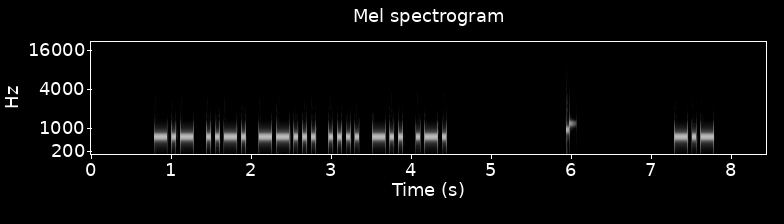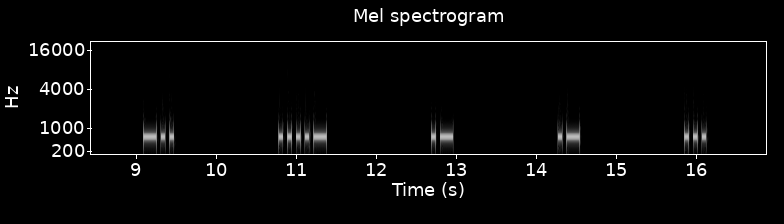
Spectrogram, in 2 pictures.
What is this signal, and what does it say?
Morse code, heard as a keyed tone, about 22 wpm, spaced as for 9 wpm, 700 Hz. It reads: KF7HDR KD4AAS
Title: USA Call Signs - 6 Characters - 8x Character Spacing - 22wpm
